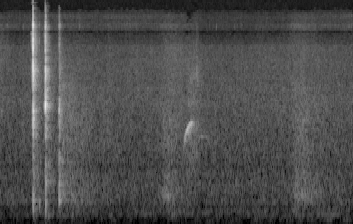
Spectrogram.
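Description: Faint steady hiss of a rattlesnake rattling, hidden in a stone wall, with three sharp clicks about half a second in and a brief whistle-like chirp a little past two seconds in.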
